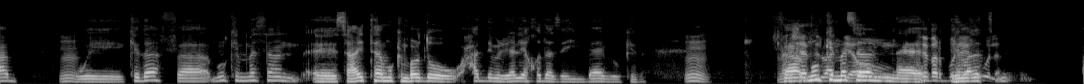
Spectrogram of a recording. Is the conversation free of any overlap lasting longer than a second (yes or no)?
no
